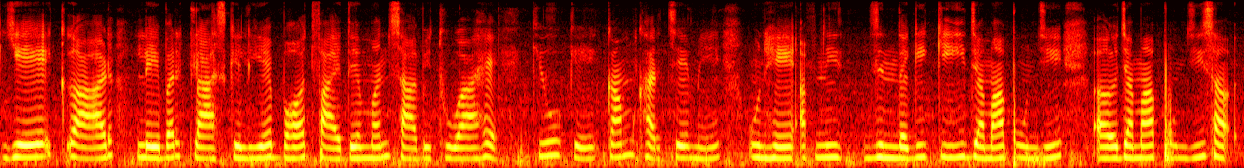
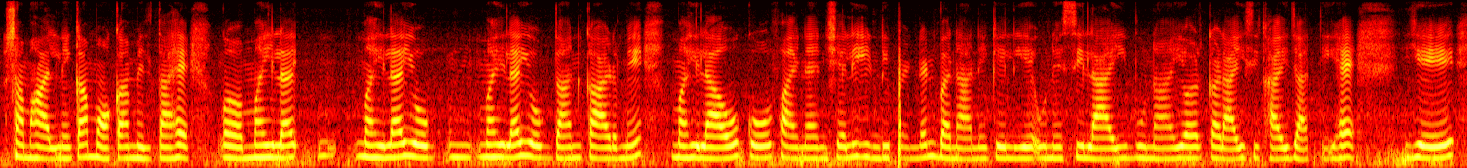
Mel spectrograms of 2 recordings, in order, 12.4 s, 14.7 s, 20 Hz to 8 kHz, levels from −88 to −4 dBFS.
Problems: none marked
